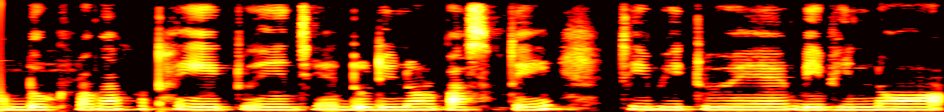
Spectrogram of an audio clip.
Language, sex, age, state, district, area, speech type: Assamese, female, 18-30, Assam, Sonitpur, rural, spontaneous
